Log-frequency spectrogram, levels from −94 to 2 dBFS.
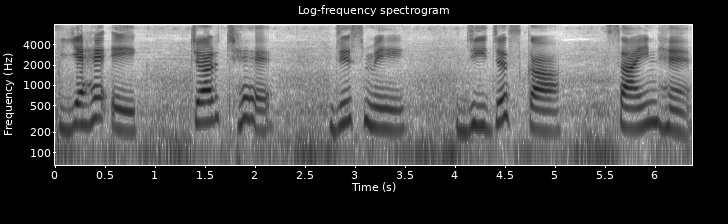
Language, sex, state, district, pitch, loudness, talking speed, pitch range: Hindi, female, Haryana, Jhajjar, 240 Hz, -16 LUFS, 85 wpm, 215-280 Hz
